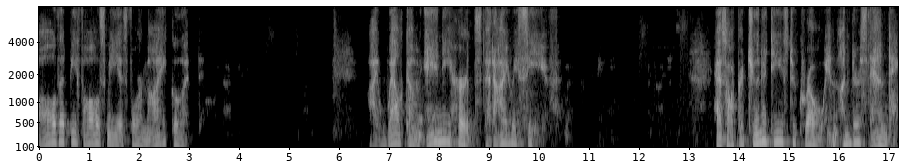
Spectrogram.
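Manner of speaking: hushed, soft whisper on every word. Leading a repeated affirmation, saying it again in a whisper. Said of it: "And now in a whisper".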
